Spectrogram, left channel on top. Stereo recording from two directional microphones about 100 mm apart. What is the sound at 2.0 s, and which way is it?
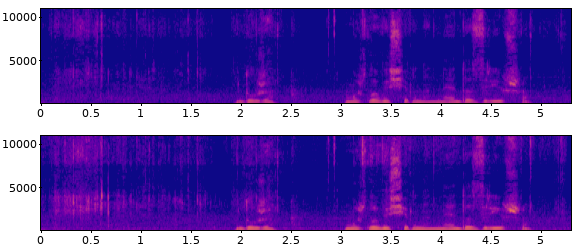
Speech, centre (ahead or behind).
